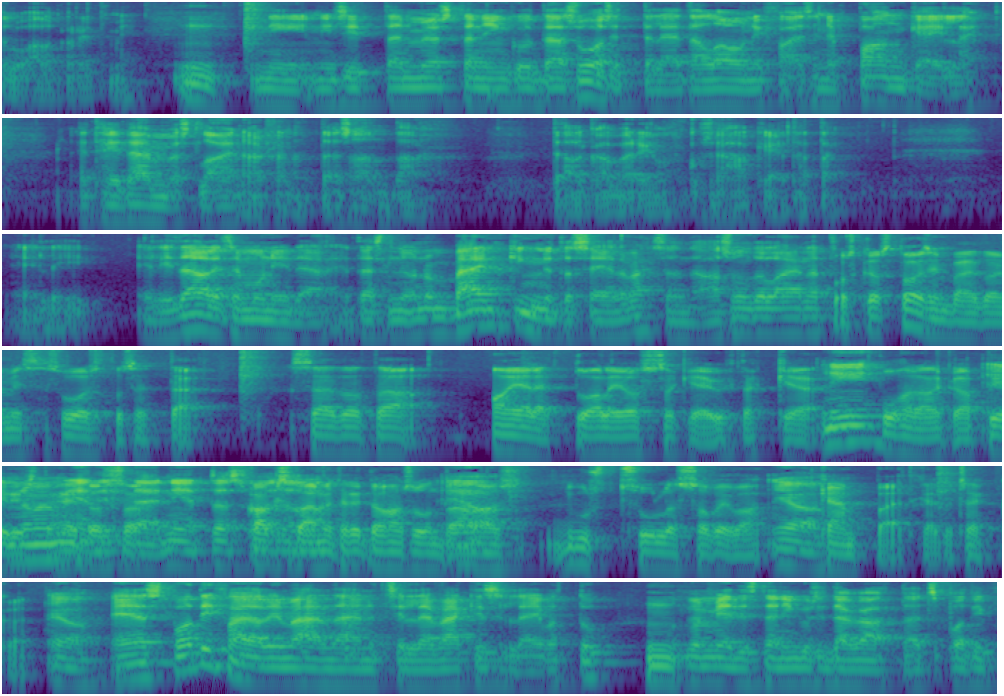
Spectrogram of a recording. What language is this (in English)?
Finnish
